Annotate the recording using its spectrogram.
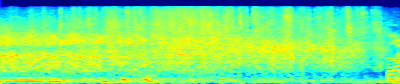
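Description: Studio audience applauding and laughing, easing off just before the end.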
